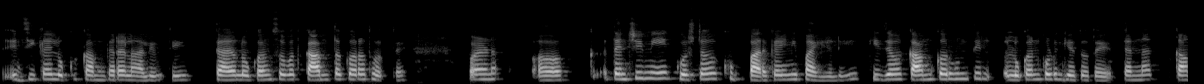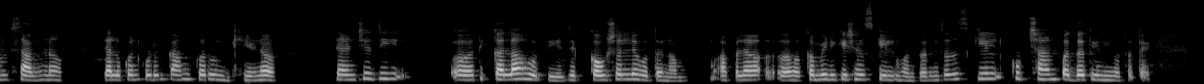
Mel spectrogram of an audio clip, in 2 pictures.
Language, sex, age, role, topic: Marathi, female, 25-29, guest, आजी-आजोबांनी शिकवलेली कोणती गोष्ट तुम्ही अजूनही पाळता?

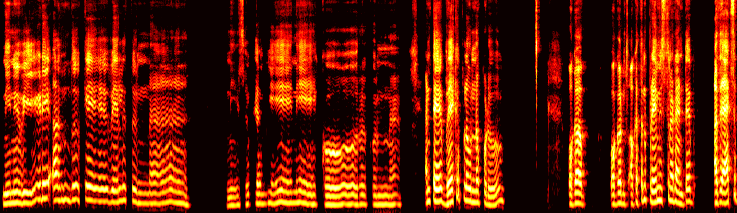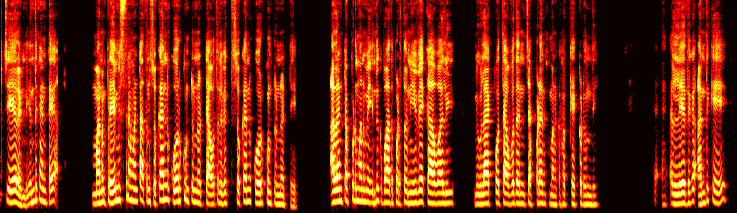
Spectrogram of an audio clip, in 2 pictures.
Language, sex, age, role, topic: Telugu, male, 35-39, guest, ఏ పని చేస్తుంటే మీరు సమయం మర్చిపోతారు?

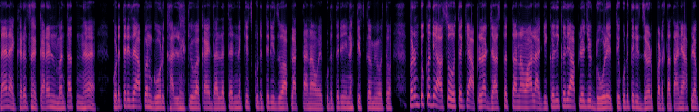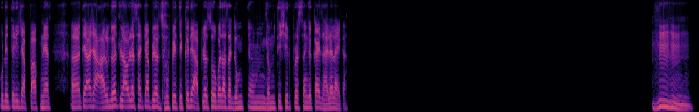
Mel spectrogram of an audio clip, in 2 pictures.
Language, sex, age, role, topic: Marathi, male, 20-24, host, तुमच्या शरीरात तणावाची कोणती लक्षणे दिसतात?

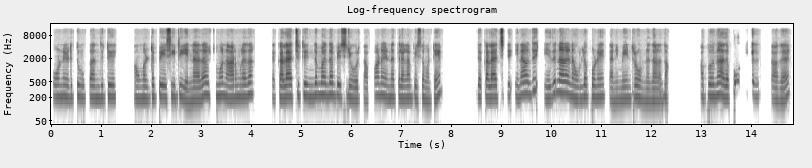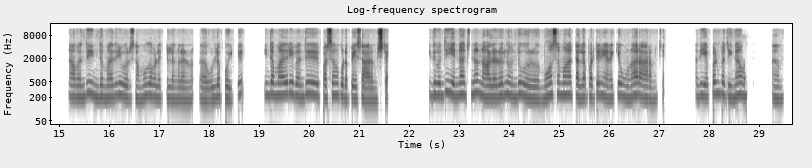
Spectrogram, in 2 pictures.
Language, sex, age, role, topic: Tamil, female, 25-29, guest, தனிமை வந்த சமயத்தில் நீங்கள் முதலில் என்ன செய்வீர்கள்?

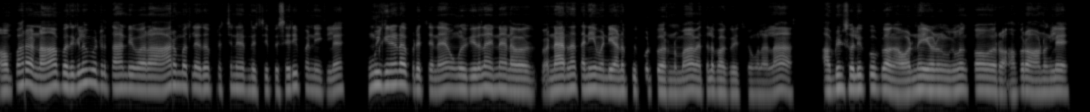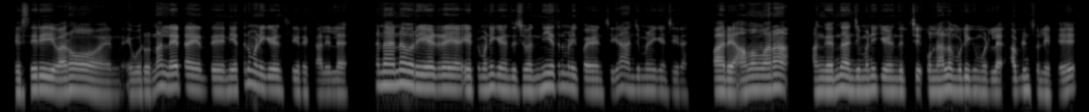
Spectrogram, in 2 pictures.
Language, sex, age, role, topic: Tamil, male, 20-24, guest, யாரோ ஒருவர் உன்னை உண்மையாகப் புரிந்துகொண்டதை முதன்முறையாக உணர்ந்தபோது, உனக்கு எப்படி தோன்றியது?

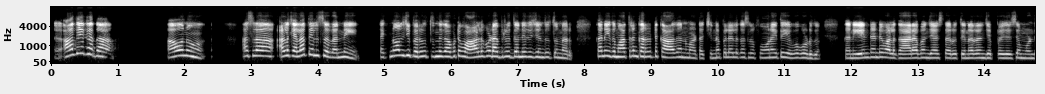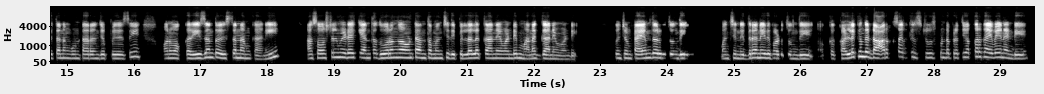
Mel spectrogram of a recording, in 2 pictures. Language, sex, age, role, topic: Telugu, female, 20-24, guest, సోషల్ మీడియా మన సంస్కృతిని ఎలా మార్చిందని మీరు భావిస్తున్నారు?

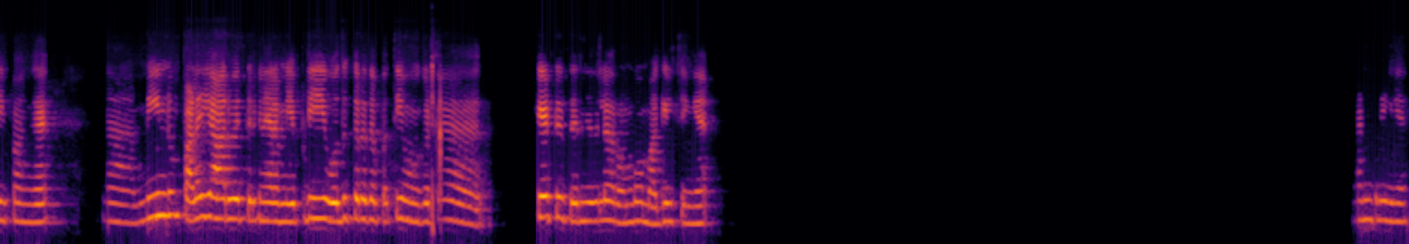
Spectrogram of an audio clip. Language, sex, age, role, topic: Tamil, female, 35-39, host, நீங்கள் மீண்டும் உங்கள் பழைய ஆர்வத்தைத் தொடங்க, நேரத்தை எப்படி ஒதுக்குகிறீர்கள்?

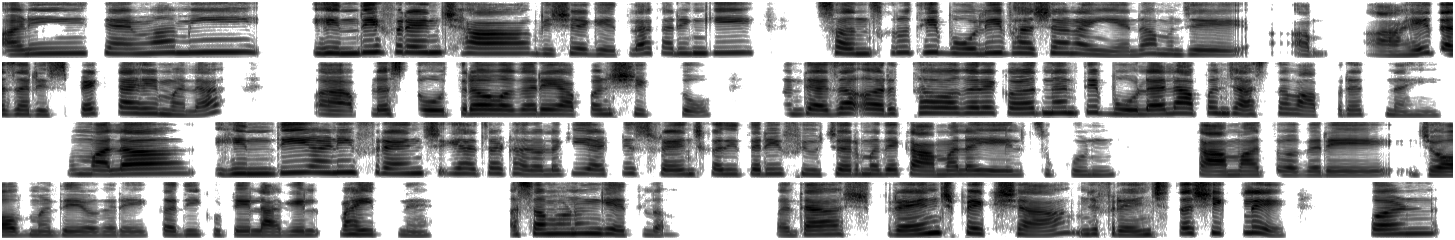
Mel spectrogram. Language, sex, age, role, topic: Marathi, female, 35-39, guest, एखादा आवडता छंद आणि तो कसा सुरू झाला सांगाल का?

